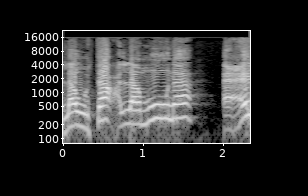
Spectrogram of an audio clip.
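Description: Only speech: a man's voice lecturing.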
